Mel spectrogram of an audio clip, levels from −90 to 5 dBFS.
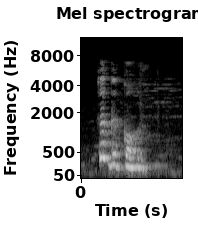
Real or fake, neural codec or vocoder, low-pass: real; none; 7.2 kHz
